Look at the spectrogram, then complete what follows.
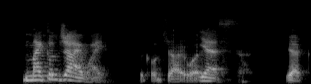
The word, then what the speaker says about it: Michael Jai White: Is it Michael J. White or Michael Jai? Michael Jai White.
